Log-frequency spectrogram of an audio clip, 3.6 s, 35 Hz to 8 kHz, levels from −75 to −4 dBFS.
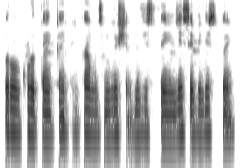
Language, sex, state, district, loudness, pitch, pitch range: Marathi, male, Maharashtra, Pune, -22 LUFS, 110 Hz, 105-115 Hz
